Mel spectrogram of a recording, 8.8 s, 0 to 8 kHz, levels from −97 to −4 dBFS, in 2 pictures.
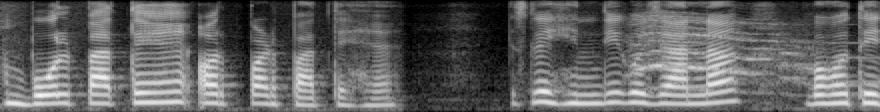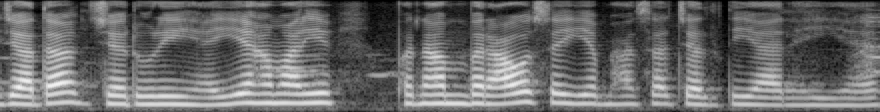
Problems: constant background noise, continuous background conversations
